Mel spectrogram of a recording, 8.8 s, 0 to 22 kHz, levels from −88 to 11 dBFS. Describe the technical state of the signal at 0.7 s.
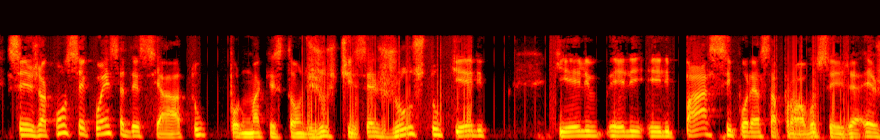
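At 0.7 s, as through the whole clip, a nearby Wi-Fi radio is coupling into the audio circuit, which rectifies its beacon every 102.4 ms. This is Wi-Fi interference: a steady ticking about ten times a second, faint at roughly 40 dB below the speech.

The gain is likely set far too high for the microphone, with a fast limiter pulling it back on each loud syllable. This gain pumping swings the level by around 15 dB, so the speech sounds squashed. The call's microphone processing caps the band at 8 kHz.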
